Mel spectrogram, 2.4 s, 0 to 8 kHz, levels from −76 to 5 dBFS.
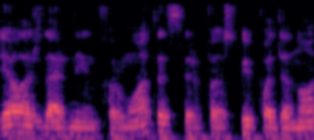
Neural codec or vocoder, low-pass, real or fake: none; 7.2 kHz; real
